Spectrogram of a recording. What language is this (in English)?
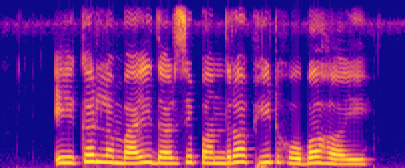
Magahi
